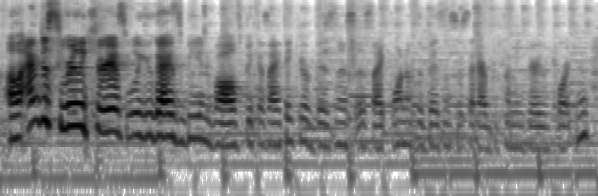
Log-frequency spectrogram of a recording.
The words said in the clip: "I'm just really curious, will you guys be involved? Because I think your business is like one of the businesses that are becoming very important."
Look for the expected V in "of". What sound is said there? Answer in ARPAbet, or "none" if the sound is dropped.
V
